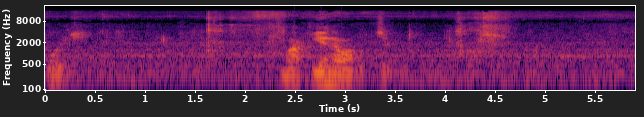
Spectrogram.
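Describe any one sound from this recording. A spatula scrapes and stirs food in a metal pan.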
